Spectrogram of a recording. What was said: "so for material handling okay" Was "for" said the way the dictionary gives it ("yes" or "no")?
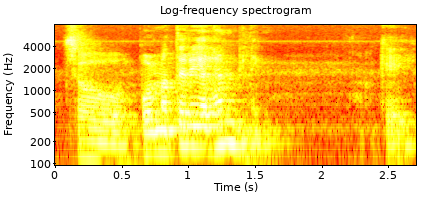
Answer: no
